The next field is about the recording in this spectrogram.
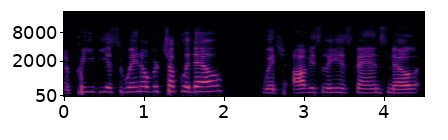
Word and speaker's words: Liddell: There are the things that people have been noticing, mispronouncing Liddell as Lydell, even now.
